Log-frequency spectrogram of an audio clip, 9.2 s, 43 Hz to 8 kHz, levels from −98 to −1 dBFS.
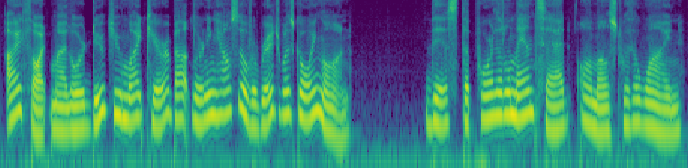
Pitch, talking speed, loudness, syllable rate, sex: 185 Hz, 165 wpm, -16 LUFS, 4.2 syllables/s, female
